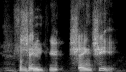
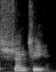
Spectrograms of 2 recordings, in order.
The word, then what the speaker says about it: Shang-Chi: He specifically goes over it in the movie, I think, for people that are like, how do you say it? He's like, it's Shang-Chi.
